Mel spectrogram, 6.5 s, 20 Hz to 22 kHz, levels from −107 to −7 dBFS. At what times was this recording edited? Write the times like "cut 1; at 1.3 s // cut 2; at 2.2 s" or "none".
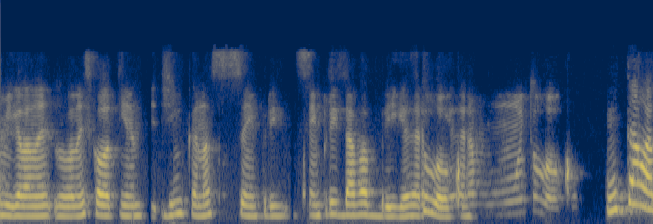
cut 1; at 4.2 s

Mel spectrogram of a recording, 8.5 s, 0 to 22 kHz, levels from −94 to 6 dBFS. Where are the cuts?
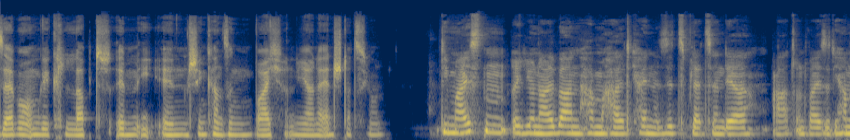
cut 1; at 2.5 s // cut 2; at 6.3 s

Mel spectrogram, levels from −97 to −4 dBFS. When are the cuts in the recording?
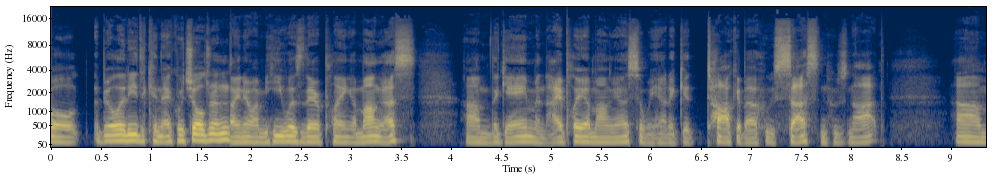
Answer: cut 1; at 1.8 s

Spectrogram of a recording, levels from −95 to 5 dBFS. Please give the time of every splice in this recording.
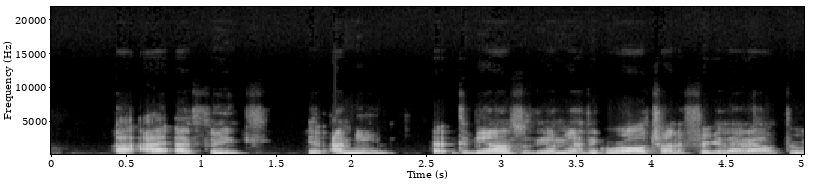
none

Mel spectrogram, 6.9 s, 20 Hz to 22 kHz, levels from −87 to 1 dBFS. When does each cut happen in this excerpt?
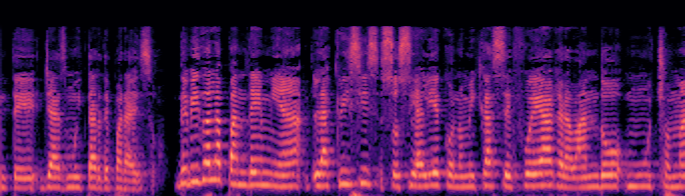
cut 1; at 3.1 s

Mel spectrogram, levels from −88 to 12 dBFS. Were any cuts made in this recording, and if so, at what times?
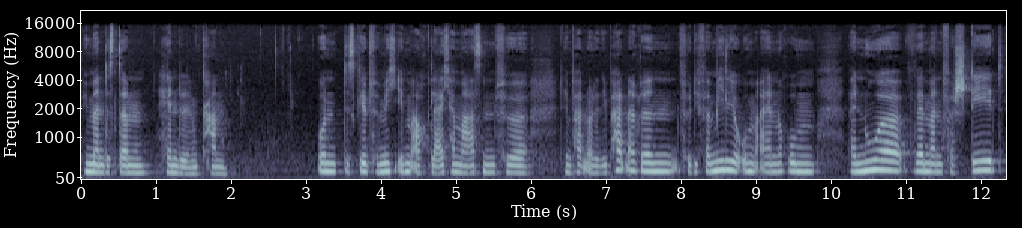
cut 1; at 3.1 s

